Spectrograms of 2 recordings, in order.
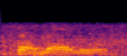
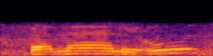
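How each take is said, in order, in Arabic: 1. لا همزة؛ والضمة تحل محلها. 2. تأتي الهمزة بعد الكسرة. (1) "يحذف الهمزة وينقل حركتها إلى ما قبلها، كان قبلها مكسورا فيضم" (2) "فمالئون صارت"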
